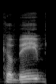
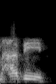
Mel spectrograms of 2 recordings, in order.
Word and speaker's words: Khabib: Connor at least in khabib XY's I think Connor crossed a line that he'll never he'll never forgive yeah and by the way you pronounce his name hubby there's no K so beep I'm from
